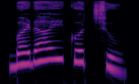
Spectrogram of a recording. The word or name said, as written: ಬಡಾಯಿಕೊಚ್ಚು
